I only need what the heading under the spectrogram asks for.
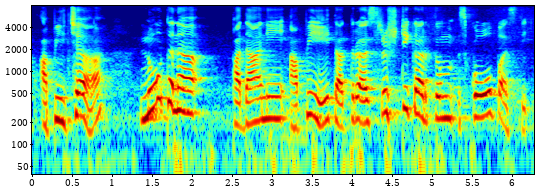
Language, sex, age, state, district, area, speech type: Sanskrit, female, 60+, Tamil Nadu, Chennai, urban, spontaneous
